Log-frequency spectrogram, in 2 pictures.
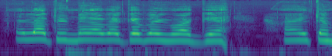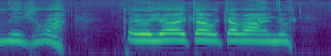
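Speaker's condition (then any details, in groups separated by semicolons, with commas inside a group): Cerebral palsy; extra support for daily living since birth, Aspace Sevilla day centre for stimulation; needs ongoing support, helped daily by sister and Aspace Sevilla association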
